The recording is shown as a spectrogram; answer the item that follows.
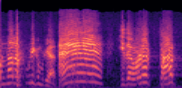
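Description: Men laughing loudly in high-pitched, wordless bouts. About a second in comes one long, drawn-out, rising-and-falling cry.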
